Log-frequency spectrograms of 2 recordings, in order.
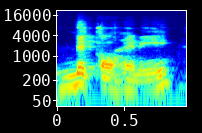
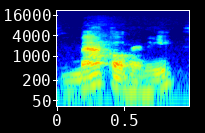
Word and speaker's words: McIlhenney: So, anyways, just a little side note on how to spell the name of the new brewing company, Mcilhenney, McIlhenney. And why it's Mac and not Mick.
